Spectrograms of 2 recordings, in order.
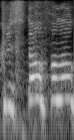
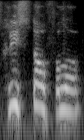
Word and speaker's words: Cristoforo: My dad used to always say, it's pronounced Cristoforo Colombo. Okay. How he would say it. It's, 1910. In this country, we say Christopher Columbus, and he would correct us and say it right. It's Cristoforo Colombo.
